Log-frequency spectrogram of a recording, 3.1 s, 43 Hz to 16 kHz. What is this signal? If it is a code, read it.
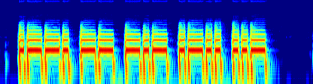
Morse code, heard as a keyed tone, about 28 wpm, 480 Hz. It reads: PMKLU
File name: FreeFiles / CW-practice / 25WPM-side1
